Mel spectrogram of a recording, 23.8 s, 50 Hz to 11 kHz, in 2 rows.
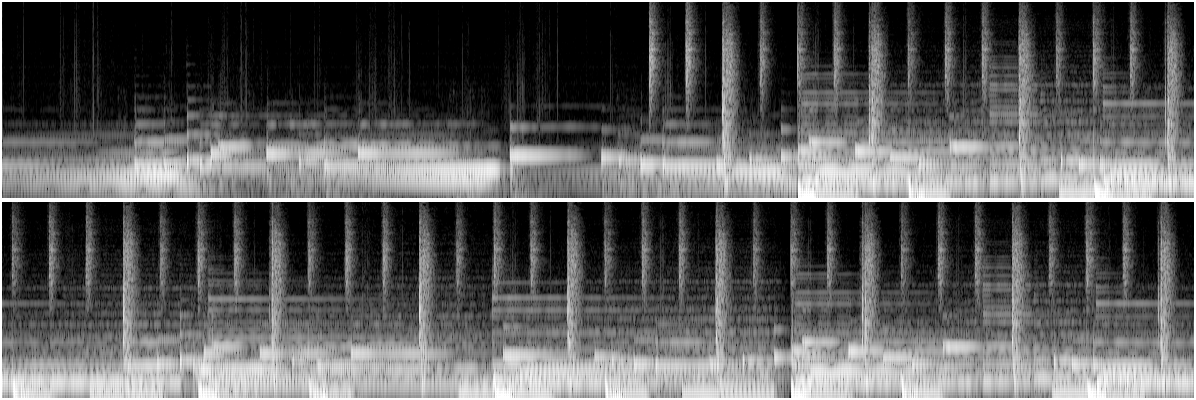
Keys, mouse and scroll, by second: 0.4 e, 1.1 z, 3.1 middle click, 4.2 shift+middle click, 4.7 middle click, 6.7 e, 7.2 z, 9.4 middle click, 11.5 shift+middle click, 12.2 ctrl+middle click, 12.8 shift+click, 13.8 a, 15.7 ctrl+b, 22.0 middle click.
